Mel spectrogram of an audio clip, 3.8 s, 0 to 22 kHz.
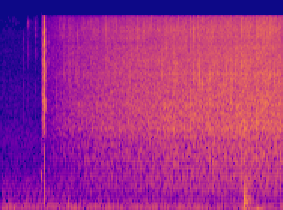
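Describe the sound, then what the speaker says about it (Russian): Food fries in a pan in the video game Cooking Simulator, a soft synthetic sizzle that swells gradually, with a click near the start and another a few seconds later. "И жарить еще 20 секунд."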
